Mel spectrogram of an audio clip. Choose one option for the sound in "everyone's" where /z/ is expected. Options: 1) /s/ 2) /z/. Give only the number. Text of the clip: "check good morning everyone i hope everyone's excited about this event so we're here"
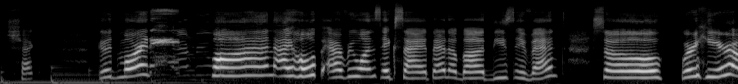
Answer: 1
